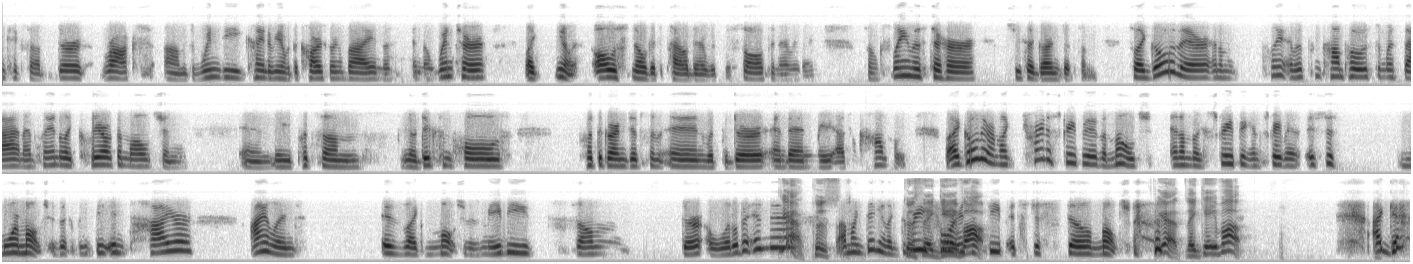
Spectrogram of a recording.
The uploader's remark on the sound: it’s a phone call question show!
